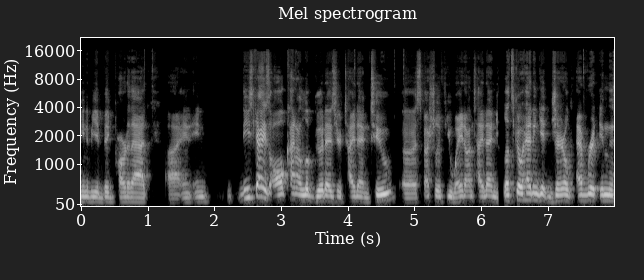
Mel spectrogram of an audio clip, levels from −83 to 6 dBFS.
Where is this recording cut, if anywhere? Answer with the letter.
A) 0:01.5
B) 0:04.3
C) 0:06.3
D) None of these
C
